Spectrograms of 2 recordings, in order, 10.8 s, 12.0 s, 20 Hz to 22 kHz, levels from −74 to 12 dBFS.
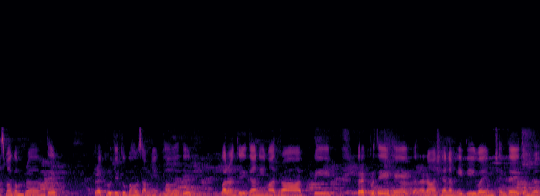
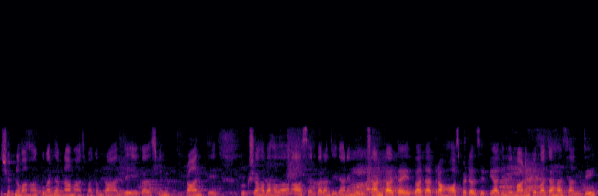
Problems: background sounds at intervals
